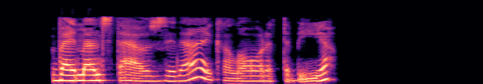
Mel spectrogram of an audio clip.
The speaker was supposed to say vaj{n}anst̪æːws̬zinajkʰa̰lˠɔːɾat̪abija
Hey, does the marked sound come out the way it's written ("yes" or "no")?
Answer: no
